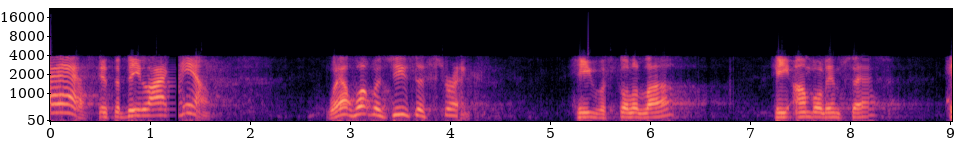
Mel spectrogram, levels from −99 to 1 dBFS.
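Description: Throughout the clip, the G.723.1 codec muffles and roughens the speech. Its heavy low-rate coding, consistent with the 6.3 kbit/s mode, blurs consonants. On a spectrogram, energy stops sharply at 4 kHz, and formant detail looks smeared in coarse 30 ms steps.

VoIP packet loss concealed by the speech codec occurs at 1.19–1.36 s, 4.07–4.14 s, 6.56–6.61 s and 8.12–8.21 s. The first gap is about 90 ms, which fits three lost 30 ms frames. The decoder repeats its last pitch and filter, producing a buzzy tone or coloured noise that fades. This shows as a stretched, repeated pattern with a shrinking waveform envelope before the speech recovers.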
